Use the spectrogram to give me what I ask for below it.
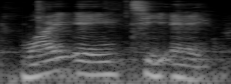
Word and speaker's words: Yata: Could you spell that? Dr. Y A T A Yata.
